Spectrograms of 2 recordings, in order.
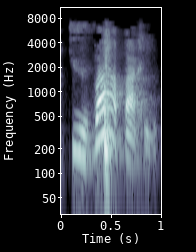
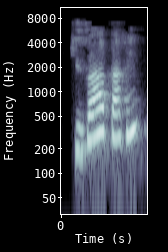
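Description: First: The pitch falls at the end, as an exclamation. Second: The pitch rises at the end, as a question.

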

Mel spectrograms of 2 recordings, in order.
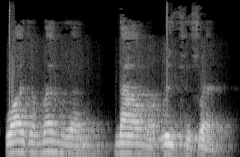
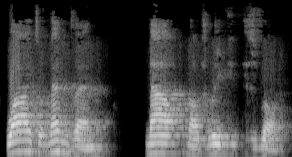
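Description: First: It is read quickly in a regular beat. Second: It is read slowly with every syllable stressed. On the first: "We could read that line as crushed" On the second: "we have to almost slow the sentence down to a stop"

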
